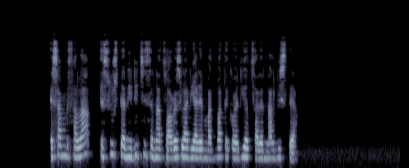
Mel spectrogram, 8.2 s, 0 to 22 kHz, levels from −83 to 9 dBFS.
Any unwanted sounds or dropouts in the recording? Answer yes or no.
no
